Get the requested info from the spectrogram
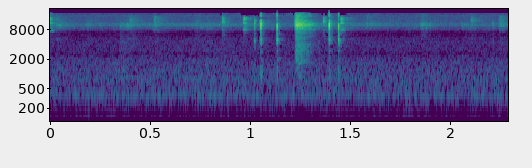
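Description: A quick run of computer mouse clicks about a second in, over faint background hiss.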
